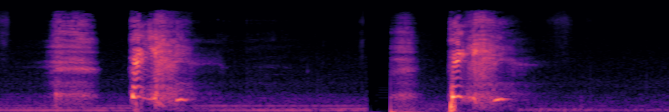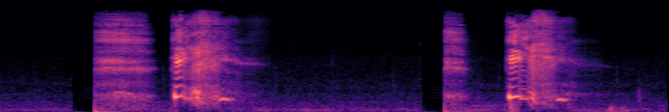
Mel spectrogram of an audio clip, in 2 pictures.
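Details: Four sneezes, each a quick indrawn breath then a sharp high burst; a run of sneezes.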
